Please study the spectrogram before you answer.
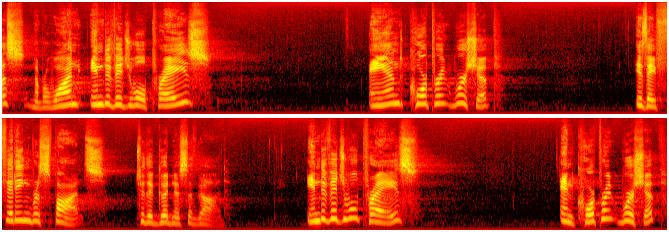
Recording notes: On the morning of June 11, 2023, at Chaffee Crossing Baptist Church in Barling, AR.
